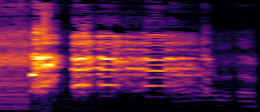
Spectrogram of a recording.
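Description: A heavy, large-bodied Plymouth Rock rooster crows once, loud and close. The call opens with a short rising burst, then settles into a long sustained crow that fades at the end.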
